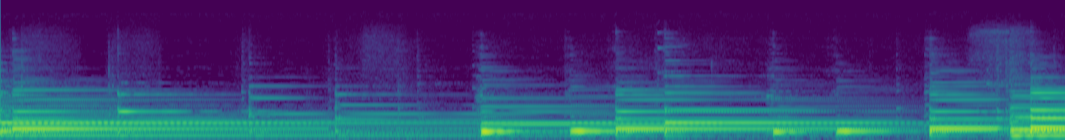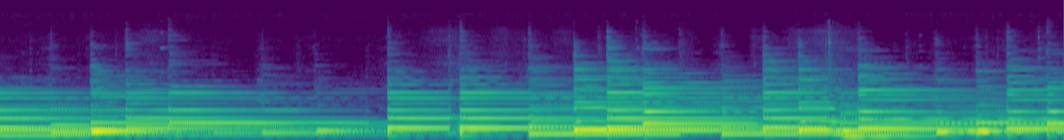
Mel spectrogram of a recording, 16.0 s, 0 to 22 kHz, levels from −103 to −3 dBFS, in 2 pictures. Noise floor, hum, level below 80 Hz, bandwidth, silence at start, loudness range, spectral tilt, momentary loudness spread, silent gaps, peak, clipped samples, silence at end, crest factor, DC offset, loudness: -52 dBFS; none; -70 dBFS; 4.5 kHz; 0 s; 12 LU; -10.5 dB/octave; 19 LU; none; -8 dBFS; under 0.1%; 0 s; 18 dB; under 0.1%; -26 LUFS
